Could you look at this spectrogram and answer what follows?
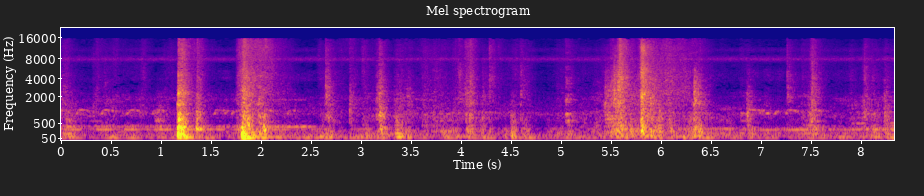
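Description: Two sharp bangs about a second in, then lighter knocks and rustling of things being moved and set down while a storeroom is cleaned out.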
